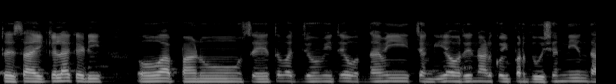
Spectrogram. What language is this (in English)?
Punjabi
